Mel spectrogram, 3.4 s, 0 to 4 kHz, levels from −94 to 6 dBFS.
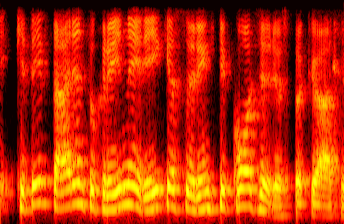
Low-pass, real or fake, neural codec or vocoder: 3.6 kHz; real; none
